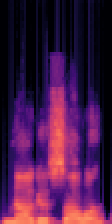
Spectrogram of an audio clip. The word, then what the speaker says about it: Nagasawa: So my name is spelled Mako, M-A-K-O, Nagasawa, N-A-G-A-S-A-W-A.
